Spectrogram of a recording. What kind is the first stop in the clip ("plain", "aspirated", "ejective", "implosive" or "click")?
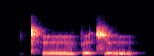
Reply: aspirated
